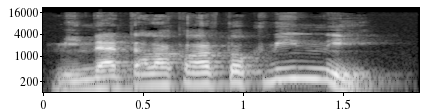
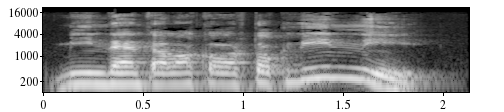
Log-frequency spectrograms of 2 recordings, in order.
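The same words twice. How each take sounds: First: High, loud little voice calling out; little boy's high shout; shouting as loud as he can. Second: High, loud and slow shout; boy shouts louder still; even louder shout. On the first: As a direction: yell it up high to wake the house. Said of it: "kikiáltott, amilyen hangosan csak bírt". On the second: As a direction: drag it out louder to wake the maid. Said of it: "még hangosabban kiáltott". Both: A narrator's reading.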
